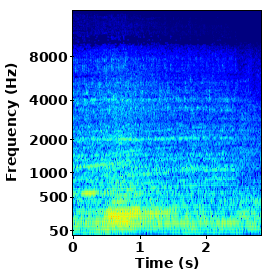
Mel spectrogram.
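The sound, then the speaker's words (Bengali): A car engine pulls away and keeps driving through a foggy dawn, loaded with passengers. A steady, broad engine rumble swells briefly near the start, then settles into an even drone with no voices. “Kumar Tridip ও আমরা দুজনে পেছনের সিটে ঠাসাঠাসি করে বসতেই গাড়ি ছেড়ে দিল”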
